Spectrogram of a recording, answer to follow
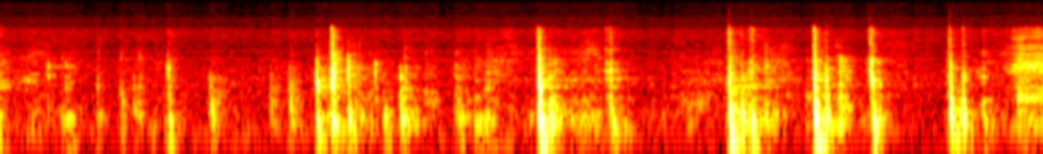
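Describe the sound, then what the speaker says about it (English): A computer keyboard clicks with irregular bursts of keystrokes, some light taps and some harder presses, with brief pauses and no talking over it. "use your keyboard there"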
